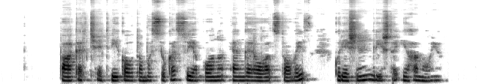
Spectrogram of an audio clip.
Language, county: Lithuanian, Vilnius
